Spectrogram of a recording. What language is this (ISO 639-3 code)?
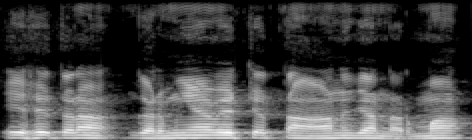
pan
